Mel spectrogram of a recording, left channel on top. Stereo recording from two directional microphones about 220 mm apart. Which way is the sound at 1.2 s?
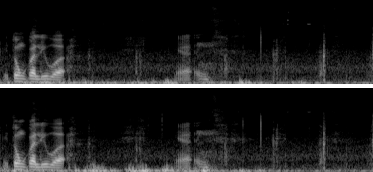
15° right (ahead or behind).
